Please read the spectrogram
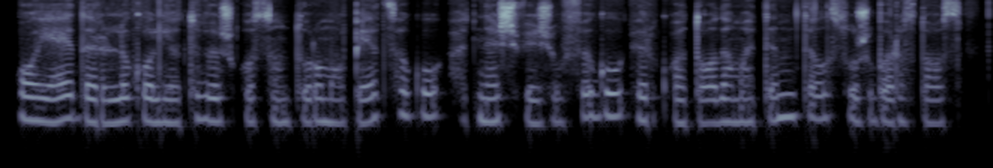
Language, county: Lithuanian, Marijampolė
